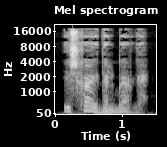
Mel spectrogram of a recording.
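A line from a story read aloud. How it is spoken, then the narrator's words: Plain. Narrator (Russian): ответил один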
